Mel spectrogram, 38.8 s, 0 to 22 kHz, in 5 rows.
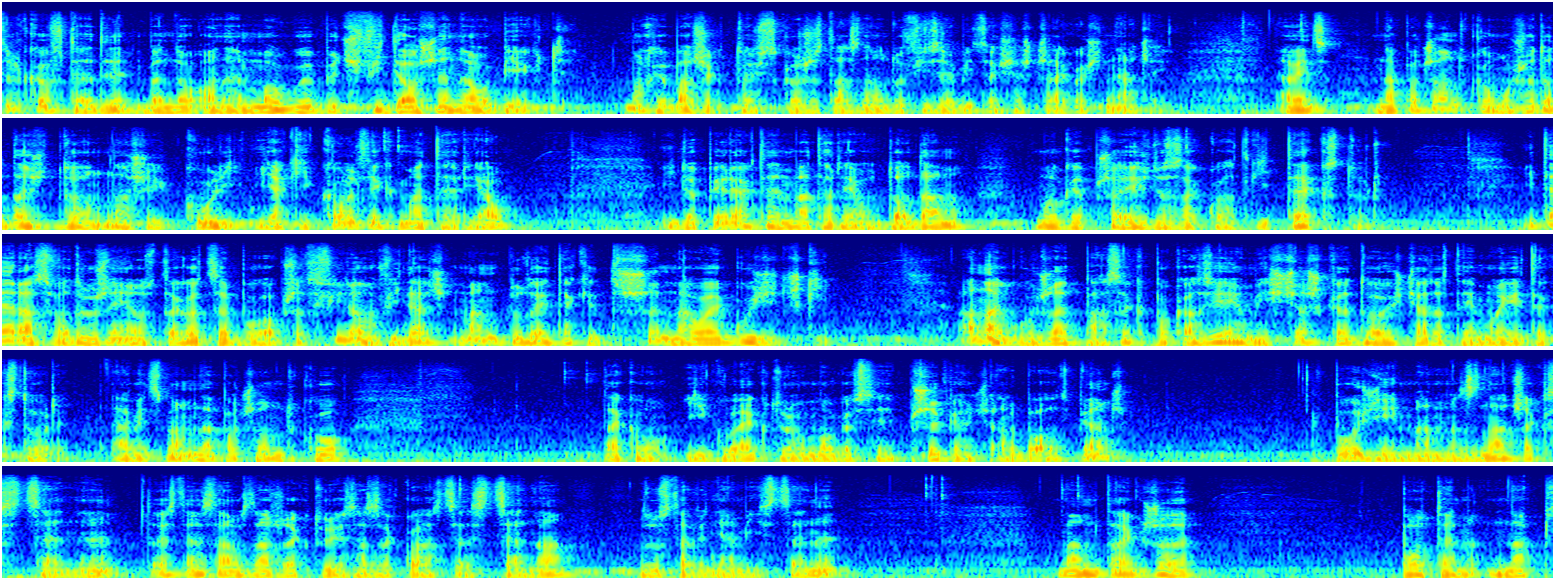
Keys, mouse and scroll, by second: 6.4 click, 9.6 click, 13.5 click, 26.0 click, 27.8 click, 33.2 click, 35.6 click, 36.2 click.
